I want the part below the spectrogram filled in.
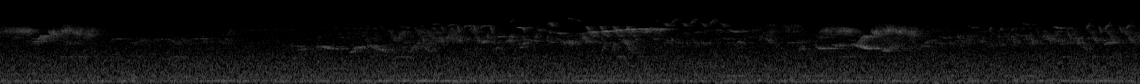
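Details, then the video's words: Several birds sing in the distance in the early morning, with thin, high twittering phrases and a few bright whistled notes over a steady low hum of background noise. "Early Morning Singing Birds"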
